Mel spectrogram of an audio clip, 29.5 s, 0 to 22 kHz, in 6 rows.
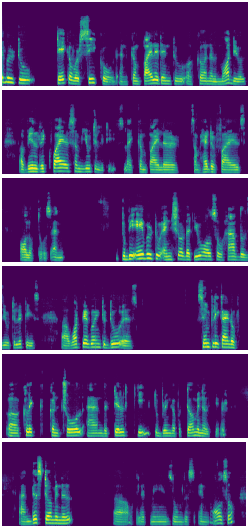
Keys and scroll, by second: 22.1 ctrl+`, 25.9 super+=, 26.0 super+=, 26.2 super+=, 27.4 shift+super+=, 27.6 shift+super+=.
